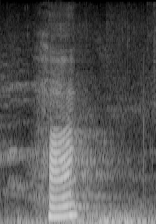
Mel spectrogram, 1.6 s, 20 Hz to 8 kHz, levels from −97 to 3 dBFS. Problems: none marked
